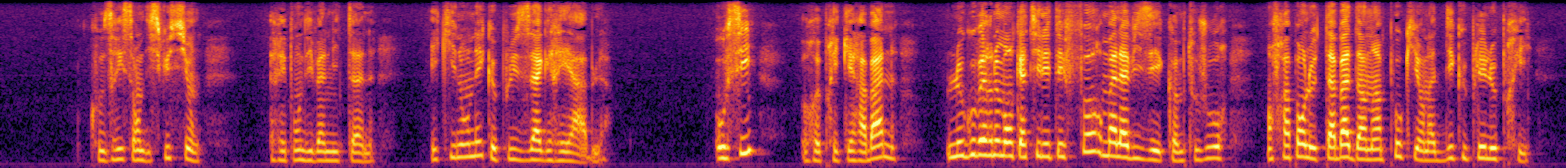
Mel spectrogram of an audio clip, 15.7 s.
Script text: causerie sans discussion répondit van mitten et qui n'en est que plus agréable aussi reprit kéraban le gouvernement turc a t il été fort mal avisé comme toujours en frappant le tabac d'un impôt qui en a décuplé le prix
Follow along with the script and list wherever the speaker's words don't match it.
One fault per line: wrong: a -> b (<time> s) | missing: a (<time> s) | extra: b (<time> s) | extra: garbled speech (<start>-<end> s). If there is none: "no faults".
missing: turc (10.1 s)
